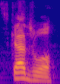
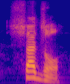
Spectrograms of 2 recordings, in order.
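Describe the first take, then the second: First: The word begins with an 'sk' sound. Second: The word begins with an 'sh' sound. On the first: "not schedule" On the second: "Michelle says sh- schedule"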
